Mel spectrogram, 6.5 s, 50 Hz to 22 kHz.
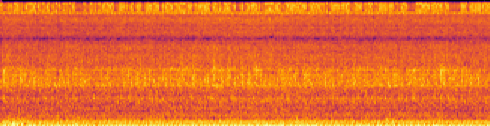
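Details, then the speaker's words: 2006 Kubota BX23D with D905 three-cylinder diesel, just after valve adjustment, four-second glow plug start: even, steady idle with soft regular clatter, no misses or loud knocks; sounds much better, healthy. "oh it sounds much better"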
